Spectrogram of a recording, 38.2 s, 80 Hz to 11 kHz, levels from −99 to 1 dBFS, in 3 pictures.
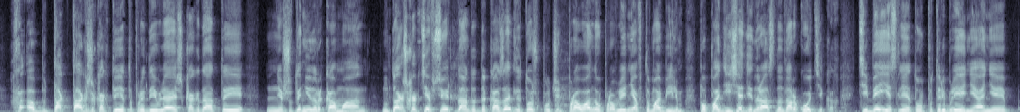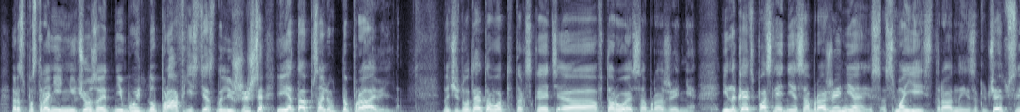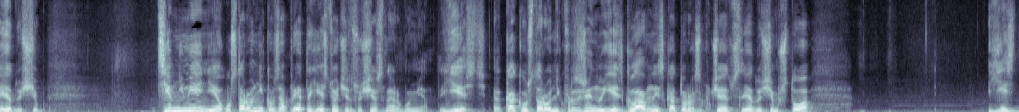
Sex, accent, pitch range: male, native, 125-185 Hz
